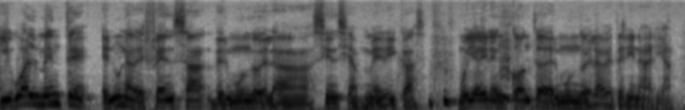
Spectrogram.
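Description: Over noticeable background noise, a man with a Rioplatense accent speaks at a moderate pace and medium pitch, his loudness very even while his pitch swings very widely. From Argentina, Pilar (Buenos Aires). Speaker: scientist researching antimicrobials. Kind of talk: radio interview.

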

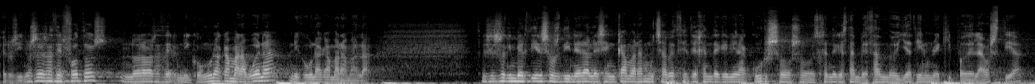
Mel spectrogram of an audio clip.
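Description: A man at medium pitch with ordinary pitch variation, talking very fast amid noticeable background noise and audible room echo. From Spain, Madrid. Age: 40s. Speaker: fashion photographer. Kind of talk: casual interview.

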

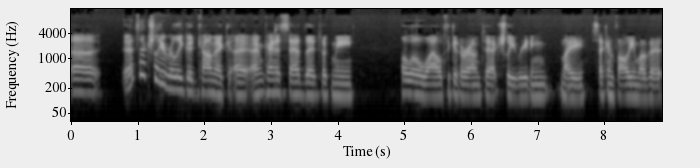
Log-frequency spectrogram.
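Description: A man with an ordinary speaking voice, medium pitch and ordinary pitch variation, at a fairly quick pace with very even loudness. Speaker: tokusatsu podcast co-host. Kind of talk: casual chat.

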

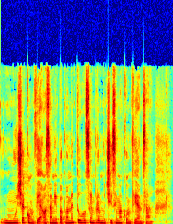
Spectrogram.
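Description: Noticeable background noise runs under the recording. Her intonation, a woman's, stays fairly even. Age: 30s. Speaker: podcast host. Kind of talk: casual monologue.

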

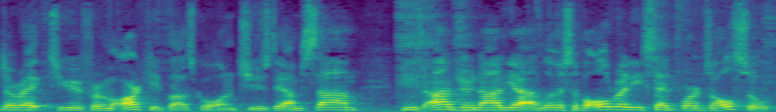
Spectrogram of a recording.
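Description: Noticeable background noise sits behind a man with a high-pitched voice. He talks at a moderate pace with ordinary pitch variation. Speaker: gaming show host. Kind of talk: casual chat.

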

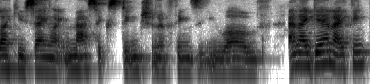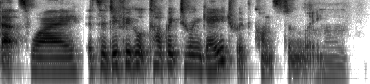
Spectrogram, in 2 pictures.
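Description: A woman talks at a moderate pace in an Australian accent, with a quiet background behind her. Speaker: podcast host. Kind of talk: scripted intro and outro; casual interview.

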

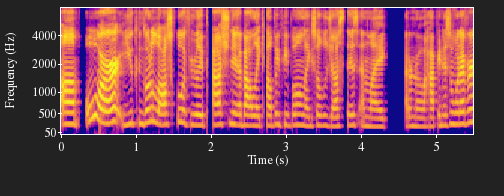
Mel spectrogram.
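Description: A woman speaks at a very fast pace in a high pitch with ordinary pitch variation. The sound is dry and close, with no echo. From Brazil. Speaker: law student. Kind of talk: casual chat.

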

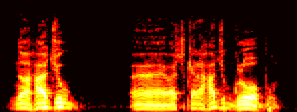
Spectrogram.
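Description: At a fairly quick pace, a man talks with a very deep, low pitch and vocal fry. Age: 60s. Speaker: music and TV producer. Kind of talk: casual chat.

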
